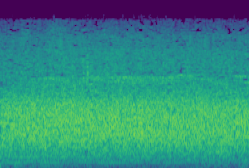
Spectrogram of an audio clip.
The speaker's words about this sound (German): Also es gab halt Jubel aufgebrandet, die Leute sind aufgestanden, haben geklatscht. Und es war dann auch so eine bewegende Szene, weil man gemerkt hat, wie viele Leute halt darauf gewartet haben, auch im Saal, und halt wirklich sich gefreut haben.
